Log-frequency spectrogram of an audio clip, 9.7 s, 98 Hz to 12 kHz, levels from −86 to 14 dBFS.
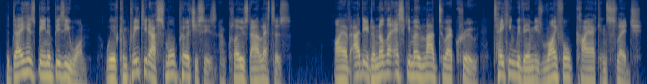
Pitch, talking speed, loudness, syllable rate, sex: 135 Hz, 210 wpm, -21 LUFS, 6.0 syllables/s, male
